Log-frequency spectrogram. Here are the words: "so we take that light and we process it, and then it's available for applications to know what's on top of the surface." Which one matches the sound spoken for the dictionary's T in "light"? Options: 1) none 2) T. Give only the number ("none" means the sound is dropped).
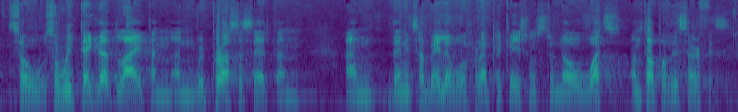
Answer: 2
